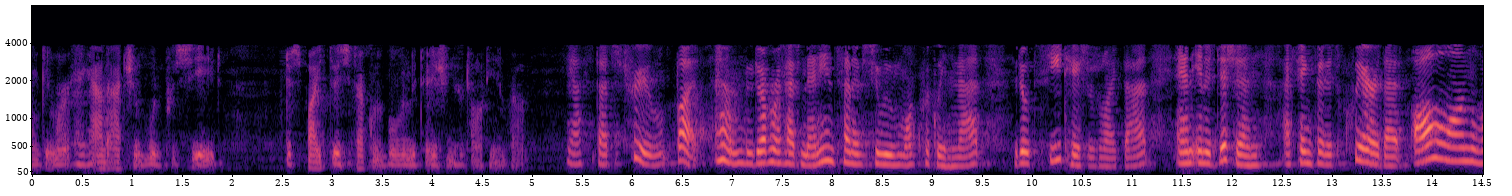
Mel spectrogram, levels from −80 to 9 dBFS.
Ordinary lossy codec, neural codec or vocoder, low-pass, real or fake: AAC, 16 kbps; autoencoder, 22.05 kHz, a latent of 192 numbers a frame, VITS, trained on one speaker; 7.2 kHz; fake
